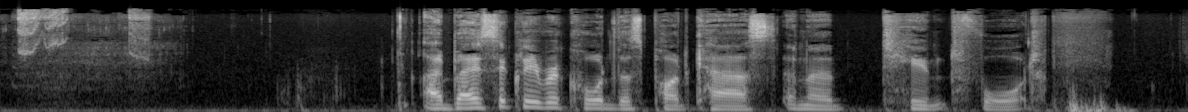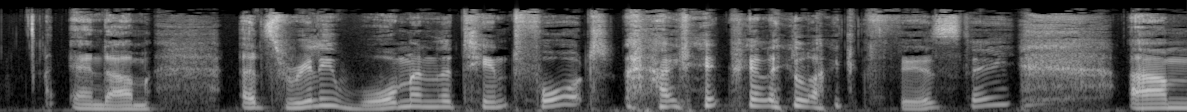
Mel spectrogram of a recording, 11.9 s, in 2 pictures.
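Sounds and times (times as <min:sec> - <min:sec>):
sipping from a water bottle: 0:00.0 - 0:01.0
speech: 0:02.1 - 0:05.5, 0:06.3 - 0:11.8.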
